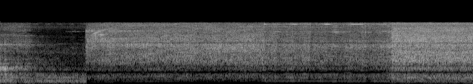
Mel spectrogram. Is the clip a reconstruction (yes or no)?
no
